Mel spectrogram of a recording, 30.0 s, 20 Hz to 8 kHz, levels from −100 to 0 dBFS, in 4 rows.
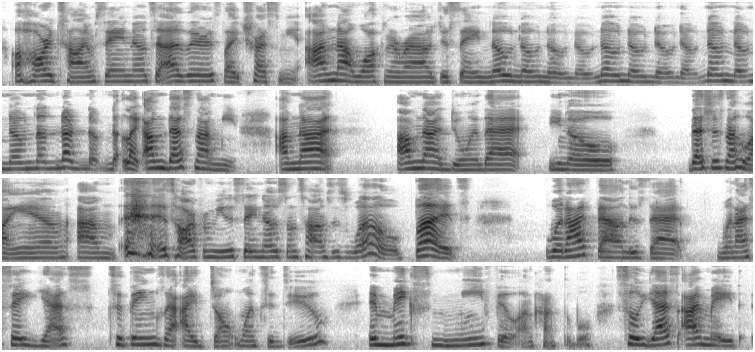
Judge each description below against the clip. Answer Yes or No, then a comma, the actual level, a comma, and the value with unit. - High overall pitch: Yes, high, 200 Hz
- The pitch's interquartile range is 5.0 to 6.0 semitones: No, average, 3.3 semitones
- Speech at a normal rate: Yes, average, 175 wpm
